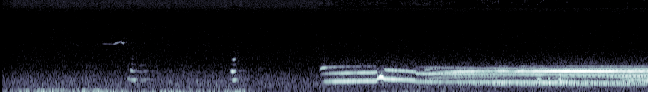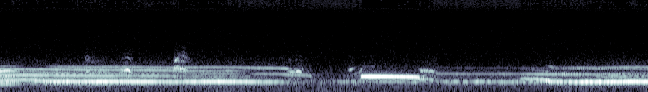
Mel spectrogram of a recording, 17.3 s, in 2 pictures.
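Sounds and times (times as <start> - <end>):
wolves howling in chorus: 4.3 - 17.2.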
